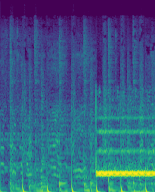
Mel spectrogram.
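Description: A telephone starts ringing partway through, a steady electronic ring over rhythmic thumping game audio and commentary during a live Madden football tournament final.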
